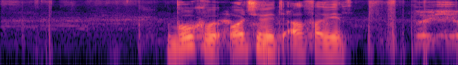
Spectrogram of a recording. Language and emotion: Russian, neutral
